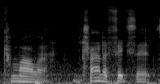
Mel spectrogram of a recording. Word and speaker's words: Kamala: out she's married Bro too so like some Kamala Kamala Kamala not Kamala I'm trying to fix it so that I pronounce it correctly but like I said I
